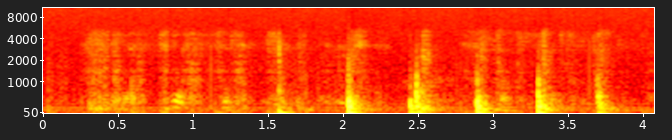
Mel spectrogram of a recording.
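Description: A run of short, sharp knocks, about two a second, with a faint hiss in the first second.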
